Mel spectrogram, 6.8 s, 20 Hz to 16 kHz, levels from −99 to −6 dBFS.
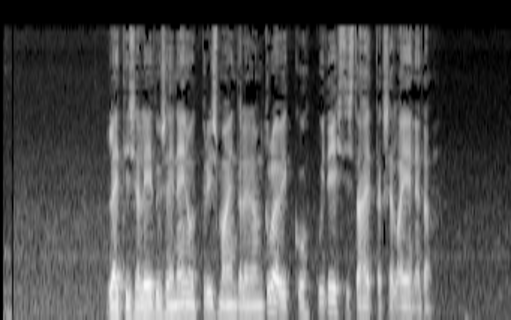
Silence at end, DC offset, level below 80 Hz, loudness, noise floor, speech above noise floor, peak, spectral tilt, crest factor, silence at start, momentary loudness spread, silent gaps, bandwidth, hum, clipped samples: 1.1 s; under 0.1%; -50 dBFS; -19 LUFS; -60 dBFS; 41 dB; 0 dBFS; -5 dB/octave; 20 dB; 0.1 s; 11 LU; none; 11.5 kHz; none; under 0.1%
